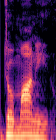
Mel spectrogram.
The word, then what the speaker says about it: Domane: Hey everyone, this is my Domane AL5 Gen 4, and I pronounce it Domane like the Italian word for tomorrow.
